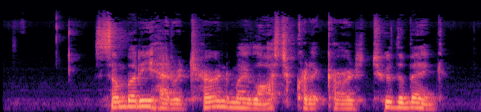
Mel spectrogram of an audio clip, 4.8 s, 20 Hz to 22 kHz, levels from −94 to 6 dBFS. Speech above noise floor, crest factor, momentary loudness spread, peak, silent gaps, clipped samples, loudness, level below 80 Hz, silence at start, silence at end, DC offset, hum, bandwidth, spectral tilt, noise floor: 40 dB; 16 dB; 8 LU; -4 dBFS; none; under 0.1%; -20 LUFS; -56 dBFS; 0.95 s; 0.4 s; under 0.1%; none; 14 kHz; -5.5 dB/octave; -59 dBFS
